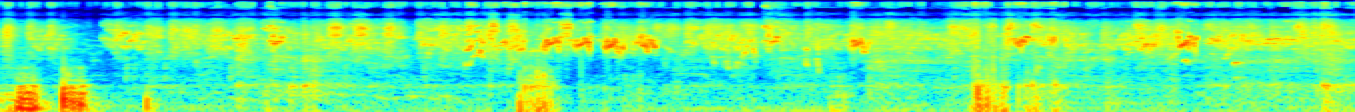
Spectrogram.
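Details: Budgerigar chatter: busy, overlapping high chirps and squawky warbles, with a few dull low thumps early on and again near the fourth and seventh seconds.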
